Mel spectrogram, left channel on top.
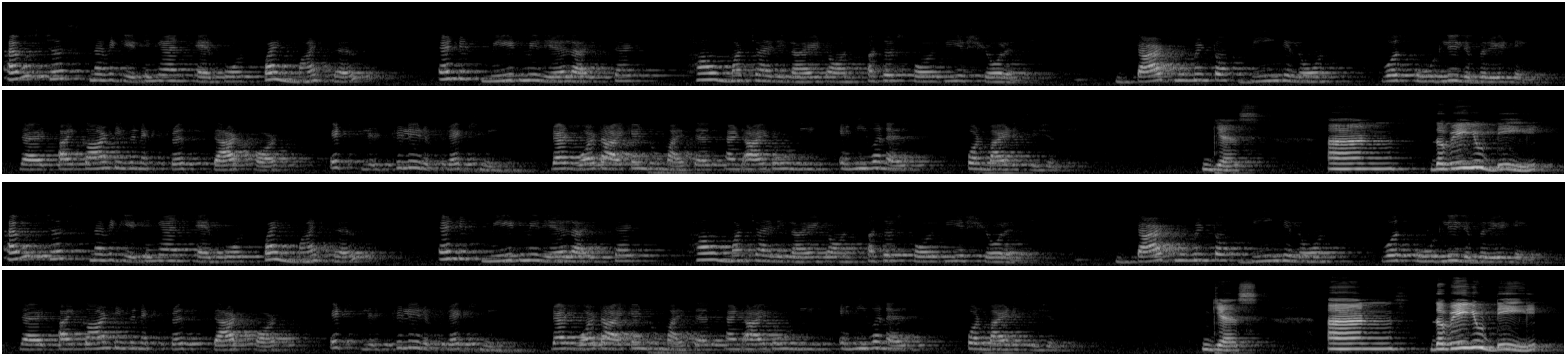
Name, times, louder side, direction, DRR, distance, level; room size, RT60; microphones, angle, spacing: voice 1, 0.0-3.6 4.4-6.3 6.9-10.2 11.1-13.3 13.8-15.4 15.8-17.5 17.7-18.4 18.9-20.8 21.1-24.7 25.3-26.3, equal, 10° left, 3 dB, 3.7 m, -35 dB
voice 2, 27.6-28.2 28.9-29.6 29.9-31.0, right 5 dB, 85° right, 14 dB, 1.3 m, -23 dB
29.0 x 26.0 x 6.8 m, 0.93 s
head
